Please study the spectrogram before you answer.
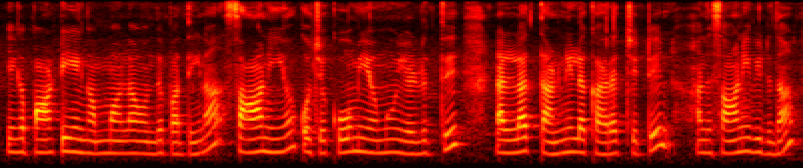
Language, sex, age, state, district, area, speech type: Tamil, female, 45-60, Tamil Nadu, Dharmapuri, rural, spontaneous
